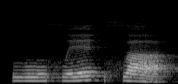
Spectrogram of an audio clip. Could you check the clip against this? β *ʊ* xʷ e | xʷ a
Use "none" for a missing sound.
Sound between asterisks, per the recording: u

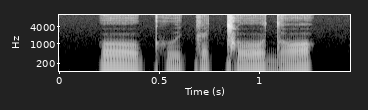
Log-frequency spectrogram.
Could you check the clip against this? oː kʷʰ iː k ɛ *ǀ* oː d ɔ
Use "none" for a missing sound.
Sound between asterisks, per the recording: ǀ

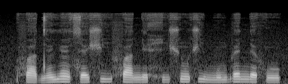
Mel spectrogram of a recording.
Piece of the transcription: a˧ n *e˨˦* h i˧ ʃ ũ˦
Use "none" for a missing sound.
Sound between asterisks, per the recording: e˧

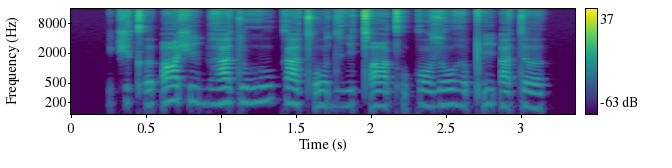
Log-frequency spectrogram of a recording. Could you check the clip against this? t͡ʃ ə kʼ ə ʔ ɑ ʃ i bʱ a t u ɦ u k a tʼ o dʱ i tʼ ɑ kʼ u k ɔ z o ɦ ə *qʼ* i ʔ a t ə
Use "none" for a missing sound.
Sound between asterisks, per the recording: pʼ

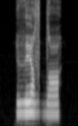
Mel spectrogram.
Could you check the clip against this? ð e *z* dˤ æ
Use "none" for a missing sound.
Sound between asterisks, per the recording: z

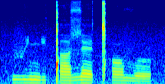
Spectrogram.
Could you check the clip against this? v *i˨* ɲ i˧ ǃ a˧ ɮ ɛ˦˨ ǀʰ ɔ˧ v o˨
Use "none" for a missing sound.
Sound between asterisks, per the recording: i˦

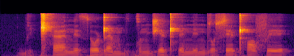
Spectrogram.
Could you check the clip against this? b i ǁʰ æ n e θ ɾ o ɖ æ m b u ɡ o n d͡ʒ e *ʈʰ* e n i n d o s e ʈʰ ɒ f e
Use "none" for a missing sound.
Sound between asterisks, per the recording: ʈʰ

